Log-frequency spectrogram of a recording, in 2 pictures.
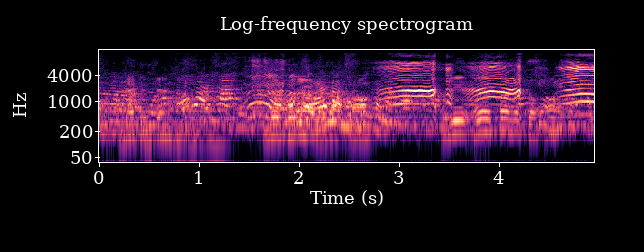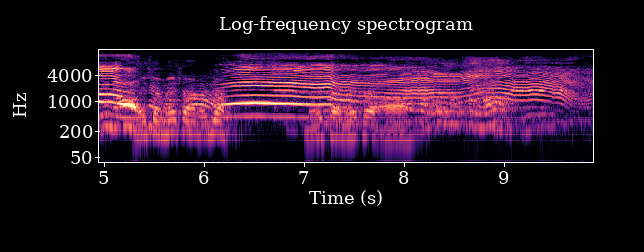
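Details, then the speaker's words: Baby crying after an injection in hospital: loud, sustained crying with long wails and short catches of breath, a pain cry. "Oh he is crying so badly"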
